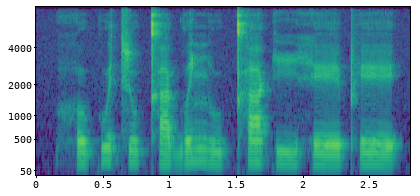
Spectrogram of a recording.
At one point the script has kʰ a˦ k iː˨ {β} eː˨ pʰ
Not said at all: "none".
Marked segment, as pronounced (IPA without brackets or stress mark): h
